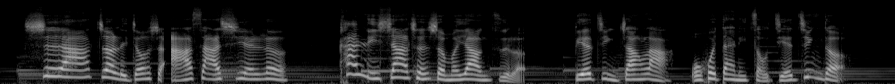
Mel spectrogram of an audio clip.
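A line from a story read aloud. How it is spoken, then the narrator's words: Smiling. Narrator (Chinese): 小驴沙朗笑着说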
